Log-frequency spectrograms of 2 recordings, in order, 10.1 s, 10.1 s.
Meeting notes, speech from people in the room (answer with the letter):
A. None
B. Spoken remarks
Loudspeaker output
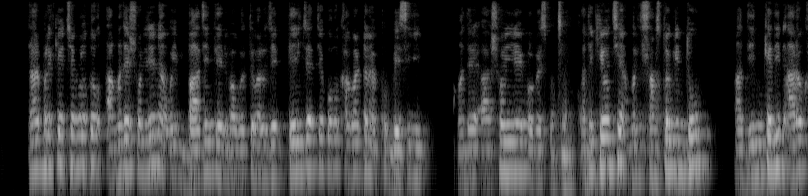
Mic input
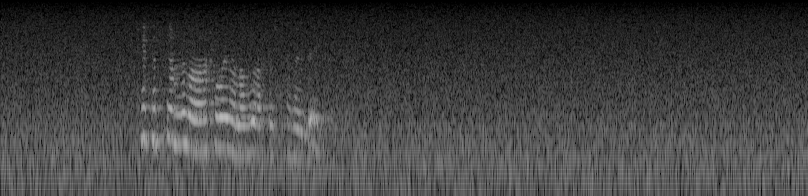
B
